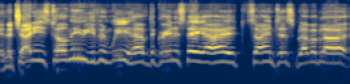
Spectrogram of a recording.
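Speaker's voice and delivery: boisterous, blustering, very high-pitched and loud. Imitating how Trump normally sounds when reacting to a clip: boisterous Trump impression. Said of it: "worst Trump impression".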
